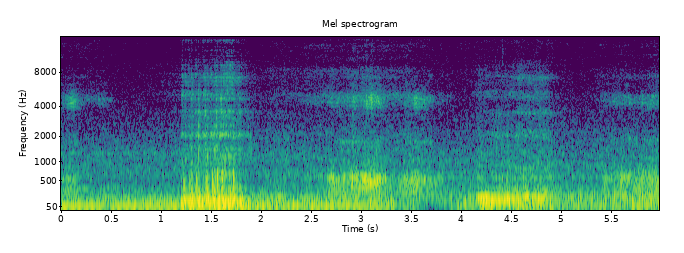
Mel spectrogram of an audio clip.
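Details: Several people snoring together: loud, low rumbling snores with snorting bursts over steady room hum; ordinary snoring.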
